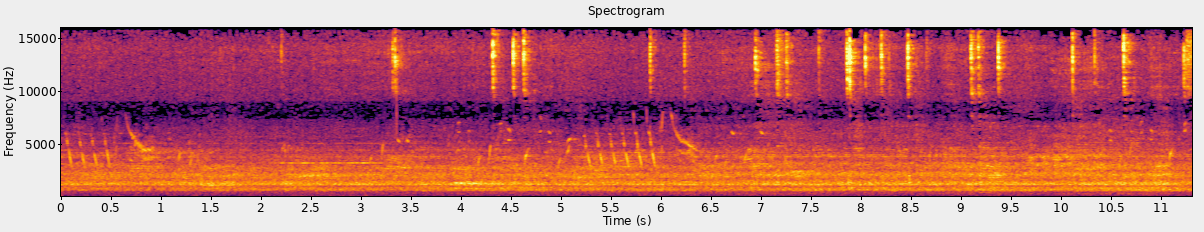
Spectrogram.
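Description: Electric locomotive hauling a train slowly into the station: a steady running noise of its motors and its wheels on the rails, holding at an even level.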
